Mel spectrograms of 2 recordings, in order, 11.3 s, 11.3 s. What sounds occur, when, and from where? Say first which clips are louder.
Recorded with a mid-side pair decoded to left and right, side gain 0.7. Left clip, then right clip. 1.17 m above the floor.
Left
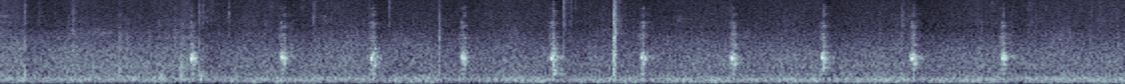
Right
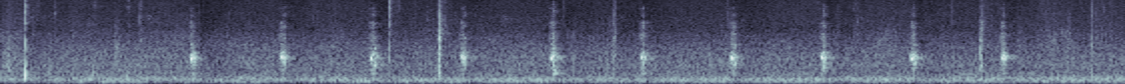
1.9 s ticking: left 1 dB; 5° right, 1.1 m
